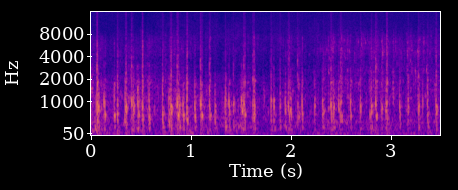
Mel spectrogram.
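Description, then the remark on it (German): Several horses gallop, their hooves clip-clopping in a rapid, continuous drumming rhythm that stays loud and busy throughout. “Hey, was ist denn mit den Pferden los? Ah, sie wittern Wasser.”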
